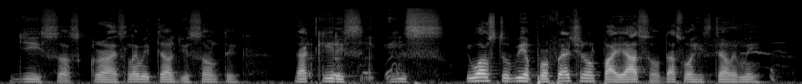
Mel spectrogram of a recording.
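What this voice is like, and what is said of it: Impression of his father. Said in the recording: “impersonate him”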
